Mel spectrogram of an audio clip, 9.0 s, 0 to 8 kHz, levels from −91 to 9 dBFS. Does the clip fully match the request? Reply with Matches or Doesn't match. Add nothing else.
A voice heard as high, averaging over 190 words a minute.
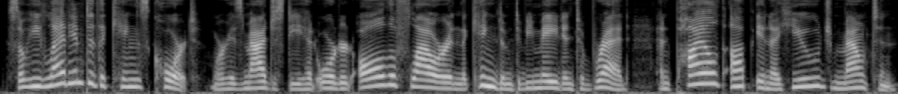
Matches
